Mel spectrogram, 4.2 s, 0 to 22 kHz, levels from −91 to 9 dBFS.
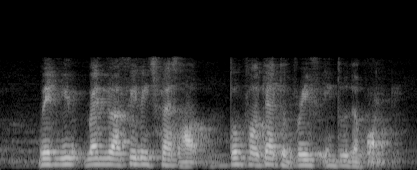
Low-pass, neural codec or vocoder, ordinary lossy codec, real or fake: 5.4 kHz; codec, 32 kHz, 1.9 kbps, SNAC; none; fake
